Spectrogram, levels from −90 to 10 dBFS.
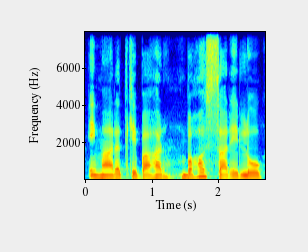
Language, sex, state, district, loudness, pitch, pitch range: Hindi, male, Bihar, Patna, -14 LUFS, 135 Hz, 130-140 Hz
